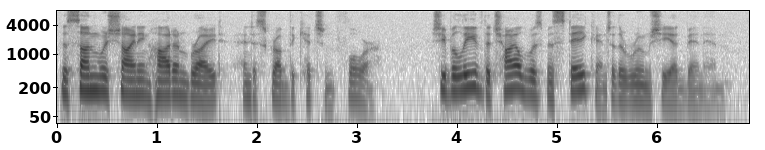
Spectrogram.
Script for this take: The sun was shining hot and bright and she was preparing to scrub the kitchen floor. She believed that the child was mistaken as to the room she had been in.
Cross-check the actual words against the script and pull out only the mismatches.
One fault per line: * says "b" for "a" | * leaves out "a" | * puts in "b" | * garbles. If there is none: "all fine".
* leaves out "she was preparing"
* leaves out "that"
* leaves out "as"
